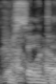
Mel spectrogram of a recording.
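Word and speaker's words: Krrsantan: Now I don't know how you pronounce this. Black Krisantan. – There you go. – Krisantan. Yeah. Kirsantan. – Kirsantan is Krisantan. How I've heard it pronounced.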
